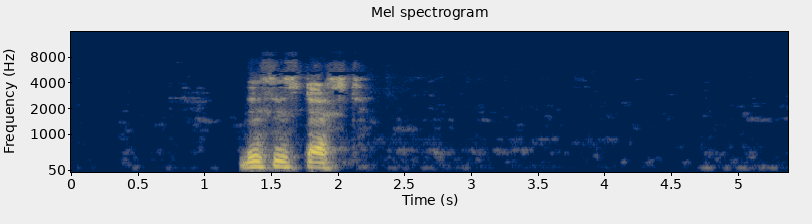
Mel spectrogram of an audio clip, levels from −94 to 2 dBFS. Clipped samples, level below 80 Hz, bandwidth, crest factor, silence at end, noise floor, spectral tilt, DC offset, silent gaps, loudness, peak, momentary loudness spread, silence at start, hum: under 0.1%; -58 dBFS; 7.4 kHz; 22 dB; 3.2 s; -78 dBFS; -7.5 dB/octave; under 0.1%; none; -16 LUFS; -2 dBFS; 20 LU; 1.25 s; none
